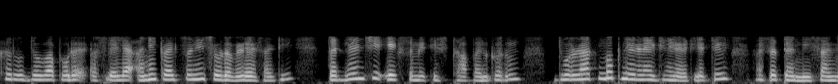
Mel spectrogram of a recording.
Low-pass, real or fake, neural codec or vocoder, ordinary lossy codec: 3.6 kHz; fake; codec, 16 kHz in and 24 kHz out, 0.6 kbps, FireRedTTS-2 codec; none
